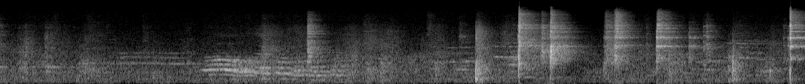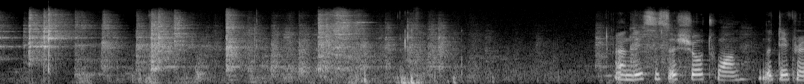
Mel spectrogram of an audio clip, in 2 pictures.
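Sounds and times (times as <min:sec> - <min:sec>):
metal bars clanking and knocking: 0:05.2 - 0:14.8.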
